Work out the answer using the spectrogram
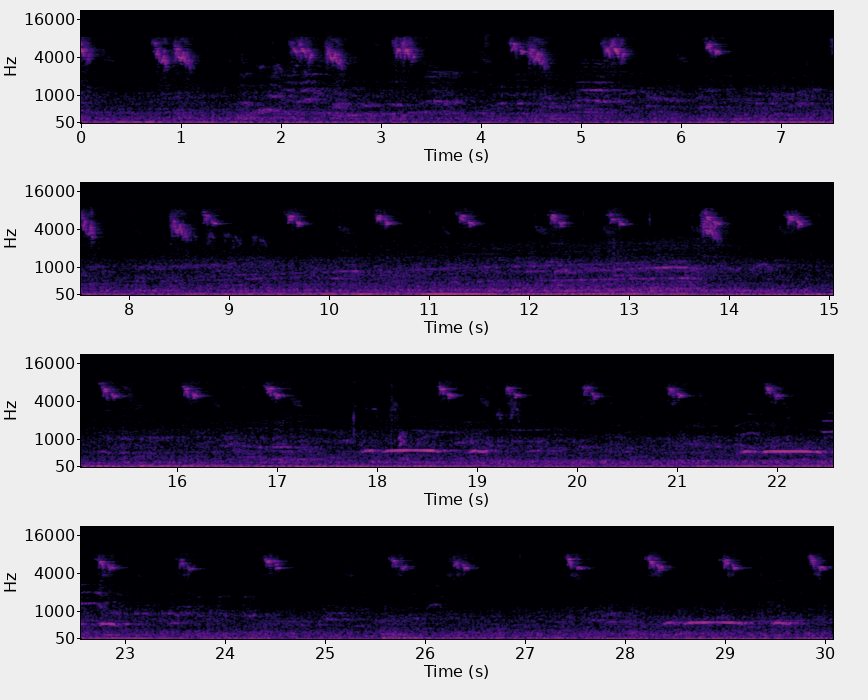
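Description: A small bird chirping over and over, faint: a steady series of short, high chirps that fall quickly in pitch, a little more than one a second.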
